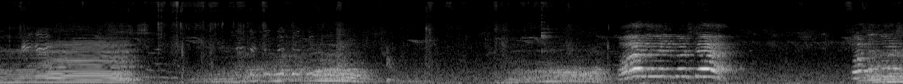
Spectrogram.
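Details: Dairy cows being sold from a farm in Bangladesh: a low harmonic moo at the start, a long wavering moo in the middle and a higher strained moo later, with people talking and handling sounds throughout.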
